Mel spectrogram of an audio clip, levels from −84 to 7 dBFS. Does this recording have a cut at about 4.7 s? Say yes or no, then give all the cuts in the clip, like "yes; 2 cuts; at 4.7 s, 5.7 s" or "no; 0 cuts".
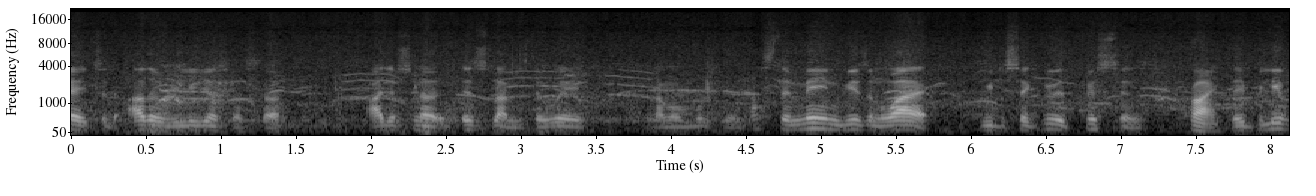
yes; 1 cut; at 4.7 s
